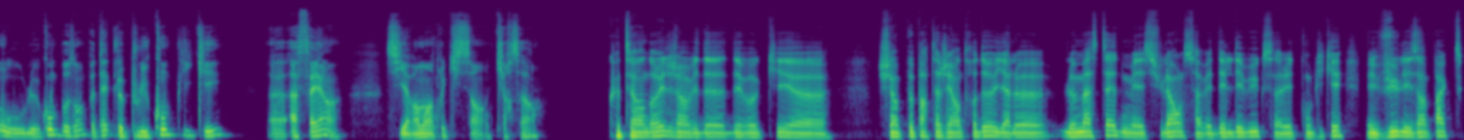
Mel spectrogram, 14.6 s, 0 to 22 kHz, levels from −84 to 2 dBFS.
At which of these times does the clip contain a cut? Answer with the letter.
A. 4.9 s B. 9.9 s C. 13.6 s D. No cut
A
